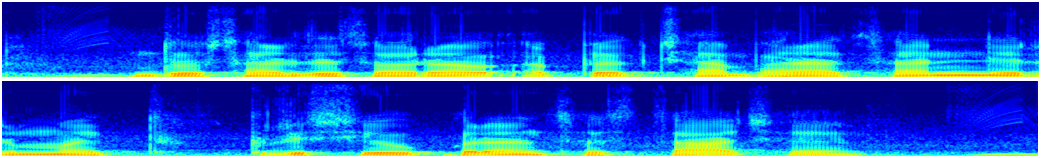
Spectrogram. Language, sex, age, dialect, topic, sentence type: Maithili, male, 18-24, Angika, agriculture, statement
